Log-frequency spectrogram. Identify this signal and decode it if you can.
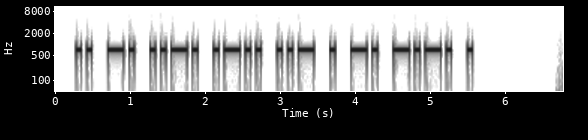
Morse code, heard as a keyed tone, about 17 wpm, 700 Hz. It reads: INFLUENCE
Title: Sentences from Top 1100 Words - New Word Drill Alt - 17wpm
